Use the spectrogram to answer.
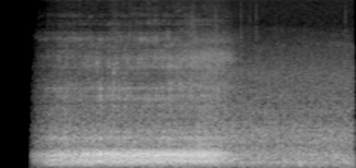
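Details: A single loud, rough, rattling snore lasting about two seconds, then quieter breathing noise; super loud snoring.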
